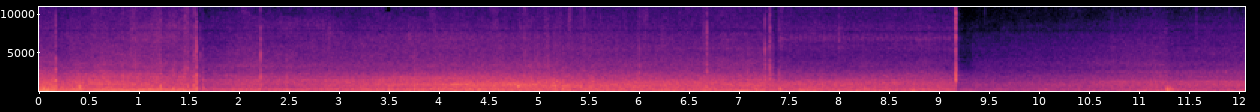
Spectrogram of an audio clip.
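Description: Road traffic on the bridge, a steady rushing noise with a vehicle's low engine hum in the first second or so. The noise steps down suddenly about a second and a half in and again about nine seconds in.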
